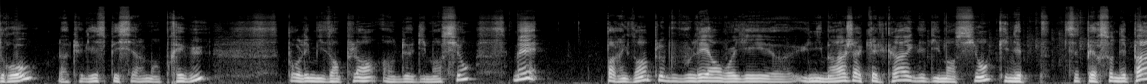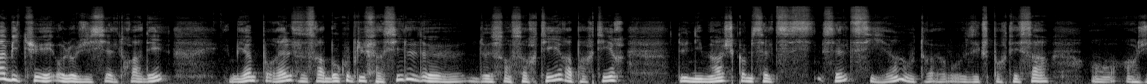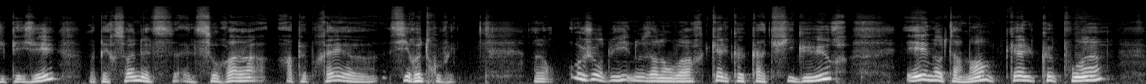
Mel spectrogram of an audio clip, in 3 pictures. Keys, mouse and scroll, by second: 18.0-21.3 drag, 21.9-23.2 right drag, 25.5-27.2 drag.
